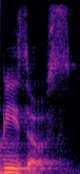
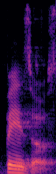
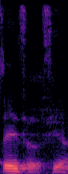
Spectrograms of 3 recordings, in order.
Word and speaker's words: Bezos: lesson in every to everyone on how to pronounce Bezos it's not Bezos it's Bezos Bezos so before we dive into Uber how do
